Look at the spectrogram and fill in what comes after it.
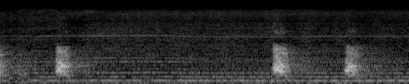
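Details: Giant Schnauzer named Coco Bear barking while chasing a drone: three short sharp barks, one alone then a close pair about a second apart, over a steady low drone hum.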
